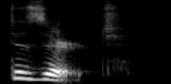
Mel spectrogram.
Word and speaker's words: dessert: All right, so now on to the words that are not as frequent, and those are the SSs where you pronounce the SS as a Z. There's just a few common ones. Scissors, possess, dissolve, dessert.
